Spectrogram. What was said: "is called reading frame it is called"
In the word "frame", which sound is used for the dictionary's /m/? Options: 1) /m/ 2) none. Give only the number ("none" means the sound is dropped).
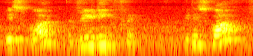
2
